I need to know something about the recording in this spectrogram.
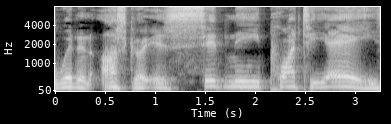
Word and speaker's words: Poitier: an Oscar is Sidney Poitier he said that to me and uh I know who Sidney Poitier is I I pronounce the RS I probably shouldn't have I was flustered I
